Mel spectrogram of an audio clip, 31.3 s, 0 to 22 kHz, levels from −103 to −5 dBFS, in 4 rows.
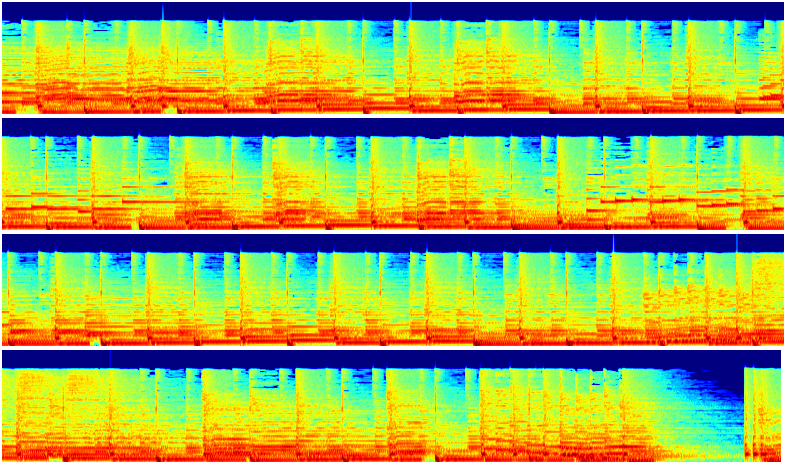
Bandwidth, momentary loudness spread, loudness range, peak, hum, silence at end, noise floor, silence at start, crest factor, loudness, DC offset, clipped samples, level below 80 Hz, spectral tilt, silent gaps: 12.5 kHz; 4 LU; 2 LU; 0 dBFS; none; 0 s; -40 dBFS; 0 s; 12 dB; -13 LUFS; under 0.1%; under 0.1%; -20 dBFS; -5.5 dB/octave; none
